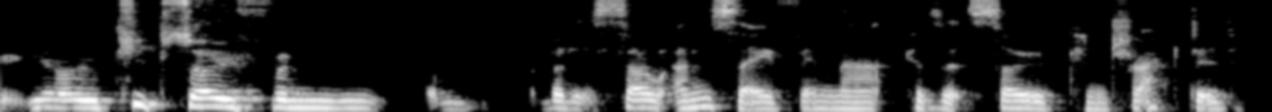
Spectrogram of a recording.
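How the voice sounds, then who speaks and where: A woman's very deep, low voice with a New Zealand accent, a dark, mellow tone, vocal fry and fairly even intonation. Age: 60s. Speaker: spiritual teacher. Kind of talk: casual chat.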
